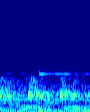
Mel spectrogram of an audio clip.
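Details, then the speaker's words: Normal fetal heartbeat on antenatal ultrasound with Doppler, after the fetal head and chest were scanned: rapid, regular whooshing pulses with a regular rhythm. "but right here we have a normal heartbeat and very regularly the rhythm is okay"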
